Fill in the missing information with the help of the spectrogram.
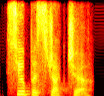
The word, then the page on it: Superstructure: Indian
